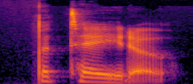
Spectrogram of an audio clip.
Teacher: the second letter T is pronounced as a fast D. Potato. Because the syllable after the second letter T is not stressed.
